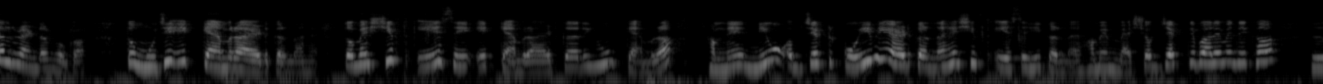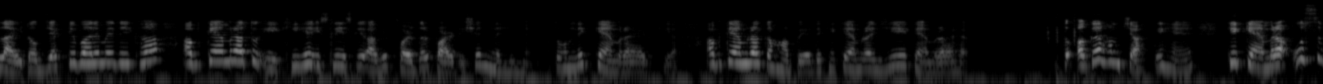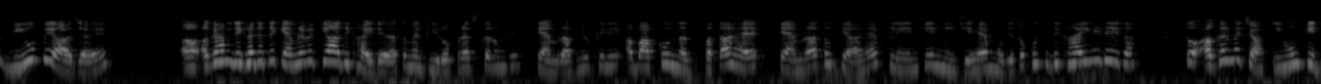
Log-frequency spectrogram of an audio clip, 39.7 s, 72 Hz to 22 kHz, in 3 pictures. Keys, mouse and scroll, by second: 4.1 shift+a, 9.9 shift+a, 19.7-20.1 scroll down 2, 20.1-21.3 middle drag, 21.3-21.9 scroll up 1, 21.9-23.2 middle drag, 23.2-23.7 scroll down 3, 23.7 KP_1, 24.3-24.7 scroll down 4, 24.7-25.7 middle drag, 25.7 scroll up 2, 26.2-29.4 middle drag, 30.8 KP_0, 32.5 scroll down 1, 33.0 middle click, 33.7-34.3 middle drag, 35.1-36.1 middle drag, 36.5-38.8 middle drag, 38.8-39.1 scroll down 4, 39.1-39.6 middle drag.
